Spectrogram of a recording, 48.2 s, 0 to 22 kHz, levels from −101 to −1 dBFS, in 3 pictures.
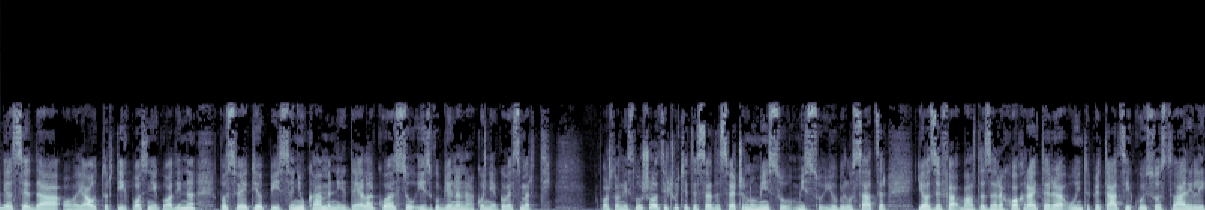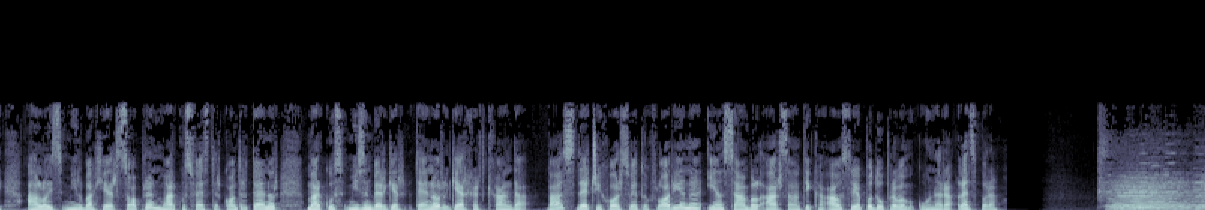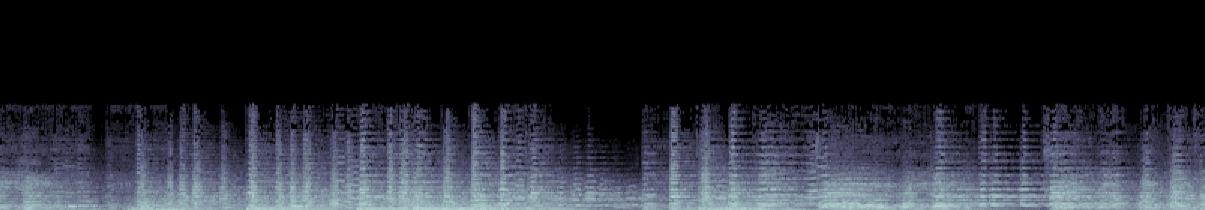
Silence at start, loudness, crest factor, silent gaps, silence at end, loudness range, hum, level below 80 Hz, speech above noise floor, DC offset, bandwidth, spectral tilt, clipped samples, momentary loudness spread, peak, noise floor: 0 s; -25 LUFS; 20 dB; 29.84-29.91 s; 0 s; 7 LU; none; -54 dBFS; 48 dB; under 0.1%; 11.5 kHz; -6 dB/octave; under 0.1%; 11 LU; -6 dBFS; -71 dBFS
